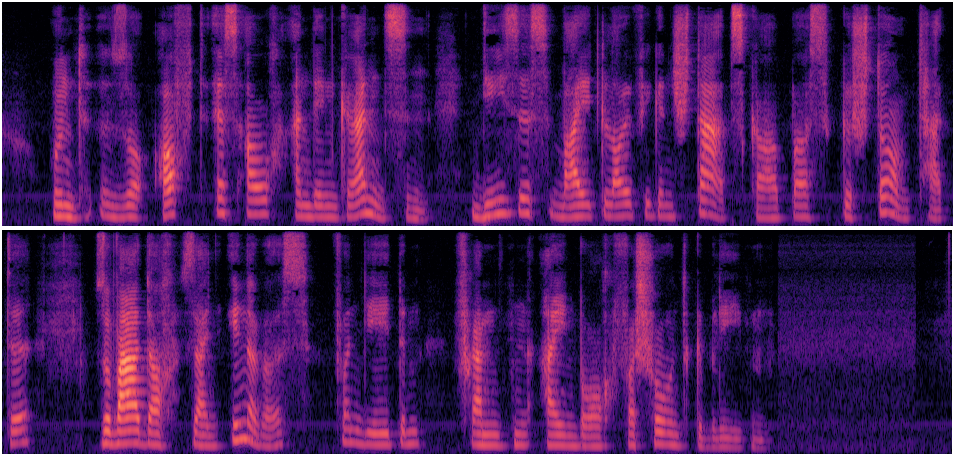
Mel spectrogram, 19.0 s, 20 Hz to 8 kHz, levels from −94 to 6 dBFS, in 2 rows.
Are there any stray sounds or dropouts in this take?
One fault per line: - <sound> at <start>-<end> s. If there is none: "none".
none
